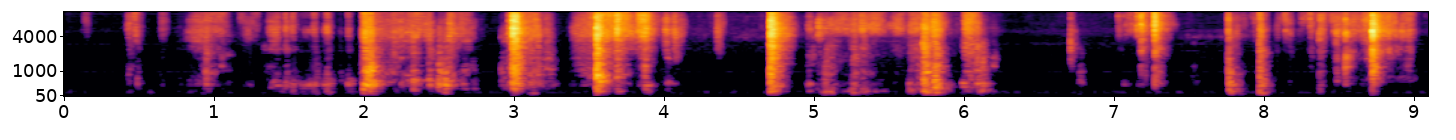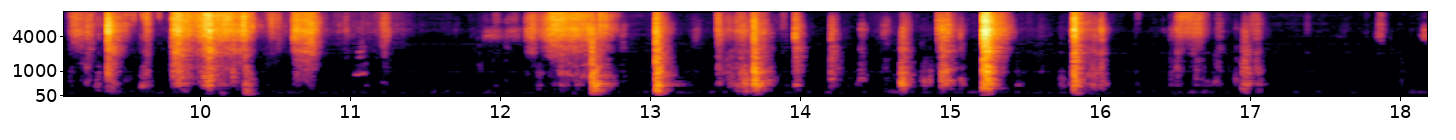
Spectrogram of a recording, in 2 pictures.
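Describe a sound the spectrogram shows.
Plastic wrapping crinkles and tears by hand.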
